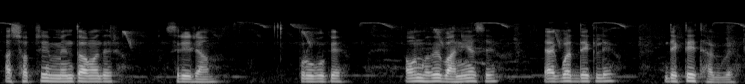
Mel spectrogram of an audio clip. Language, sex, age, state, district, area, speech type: Bengali, male, 30-45, West Bengal, Birbhum, urban, spontaneous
